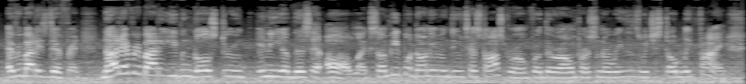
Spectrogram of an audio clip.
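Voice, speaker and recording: With noticeable background noise behind him, a man with an extremely high pitch talks at a very fast pace with ordinary pitch variation. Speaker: vlogger. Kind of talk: casual vlog talk.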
